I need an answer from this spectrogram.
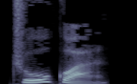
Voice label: "主管" zhu guan, chinese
